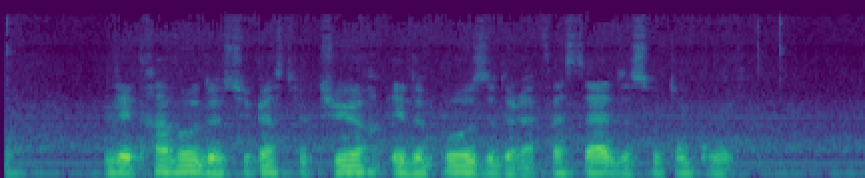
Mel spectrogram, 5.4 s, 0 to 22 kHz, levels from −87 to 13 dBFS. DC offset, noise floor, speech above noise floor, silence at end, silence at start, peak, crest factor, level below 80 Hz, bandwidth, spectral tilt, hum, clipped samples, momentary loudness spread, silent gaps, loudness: under 0.1%; -49 dBFS; 29 dB; 0.85 s; 0.05 s; -4 dBFS; 18 dB; -48 dBFS; 15 kHz; -9 dB/octave; none; under 0.1%; 14 LU; none; -21 LUFS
